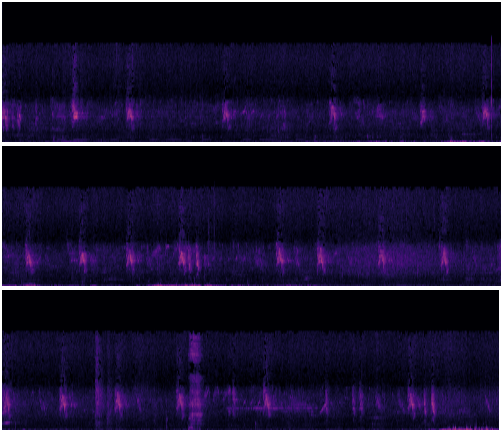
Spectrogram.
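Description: Small birds chirping in short high calls again and again, with bursts of low rumble on the microphone, the loudest near the middle and near the end, and a single sharp click about three quarters of the way through.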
